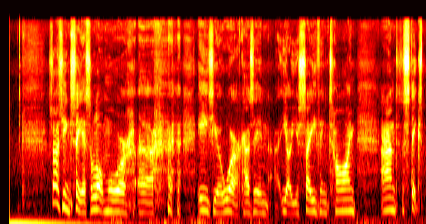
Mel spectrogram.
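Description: A middle-aged man talks calmly close up.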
